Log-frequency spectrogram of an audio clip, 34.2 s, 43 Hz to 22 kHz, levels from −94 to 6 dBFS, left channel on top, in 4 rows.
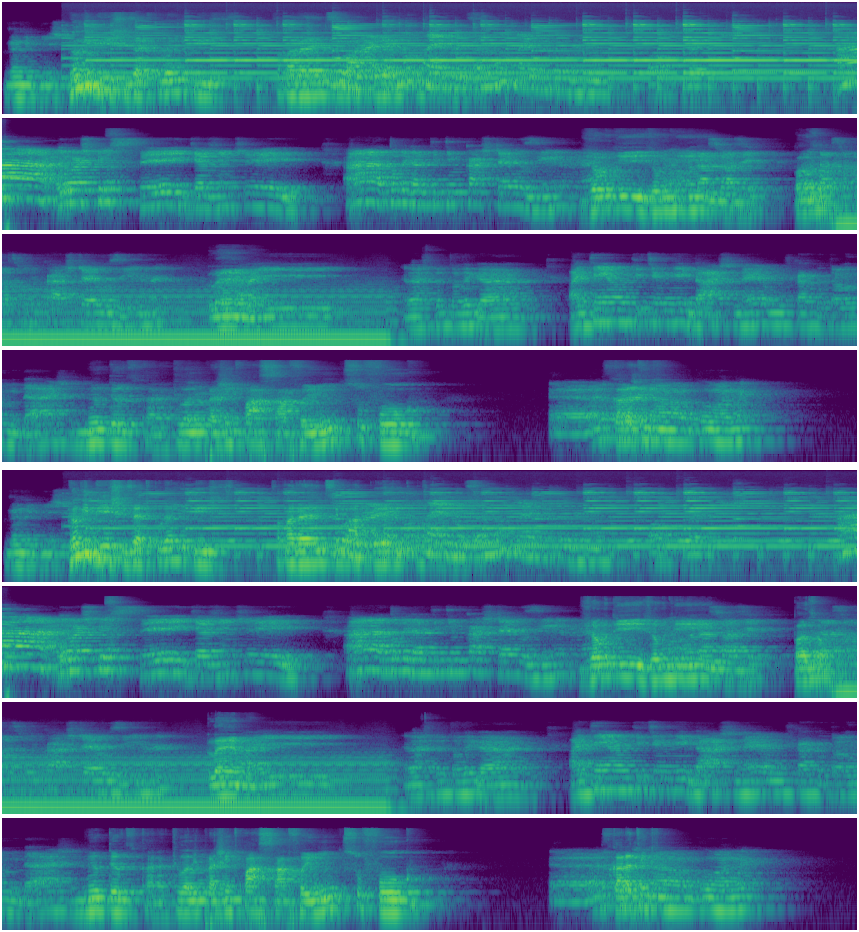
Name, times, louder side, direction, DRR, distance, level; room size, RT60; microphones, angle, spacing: voice 1, 0.0-0.8 3.3-6.1 6.4-7.4 8.0-14.6 15.1-16.1 16.5-18.8 19.4-20.5 21.1-22.4 22.8-26.4 31.1-33.2, left 1 dB, 75° left, -3 dB, 0.9 m, -28 dB
Acoustic guitar, 0.6-8.6, left 5 dB, 50° left, 0.4 m, -23 dB
voice 2, 0.7-2.3 2.7-4.0 4.4-4.5 14.3-15.9 16.5-16.8 19.1-19.6 26.4-29.8 31.7-32.1, right 2 dB, 60° right, 2 dB, 0.5 m, -23 dB
sound 1, 16.8-20.9, equal, 5° right, 0.4 m, -31 dB
3.8 x 2.3 x 2.7 m, 0.97 s
head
